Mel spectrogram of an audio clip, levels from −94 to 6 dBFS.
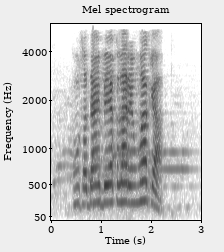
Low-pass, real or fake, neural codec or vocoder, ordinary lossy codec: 5.4 kHz; fake; codec, 16 kHz, 6 kbps, DAC; AAC, 24 kbps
